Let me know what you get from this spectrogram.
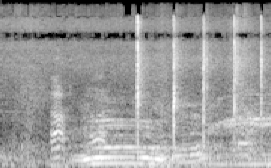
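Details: One of a row of one-ton cattle in a large farm barn lets out a deep, steady moo lasting about two seconds, with sharp clicks and knocks sounding over it.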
